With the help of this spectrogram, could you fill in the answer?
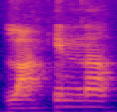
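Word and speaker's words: لَكِنَّ: It's pronounced lakinna because of the circle mark that you can see at the top of alif.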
